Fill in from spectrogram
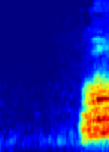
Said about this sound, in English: And my dog agrees with me. He's a big fan of Lord of the Rings.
